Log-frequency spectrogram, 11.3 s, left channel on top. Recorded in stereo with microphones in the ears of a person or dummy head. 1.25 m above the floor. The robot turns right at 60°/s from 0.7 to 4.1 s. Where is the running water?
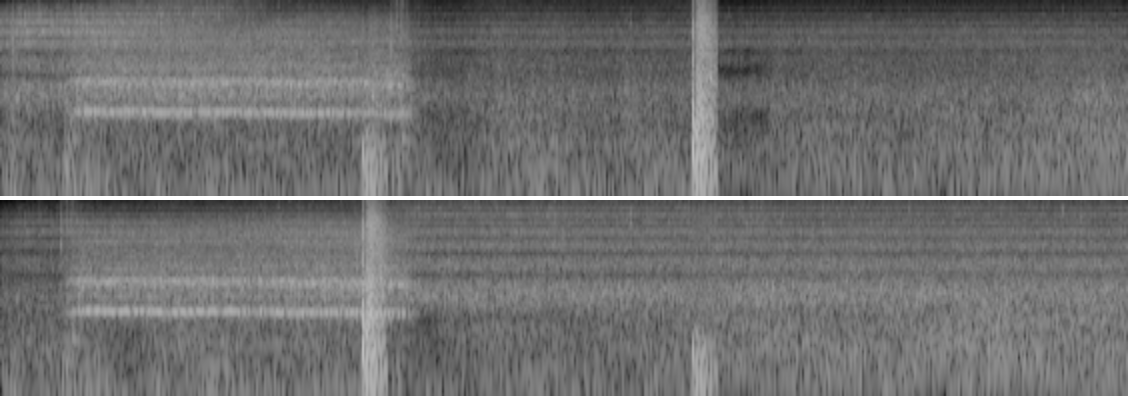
35° left; by 11.3 s 120° right.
